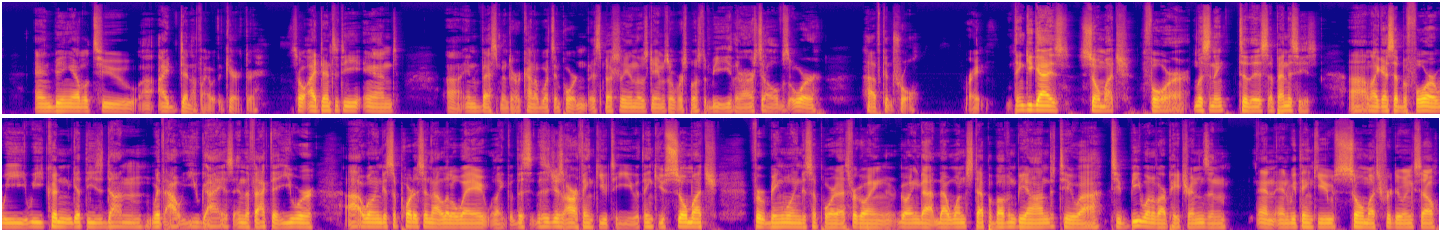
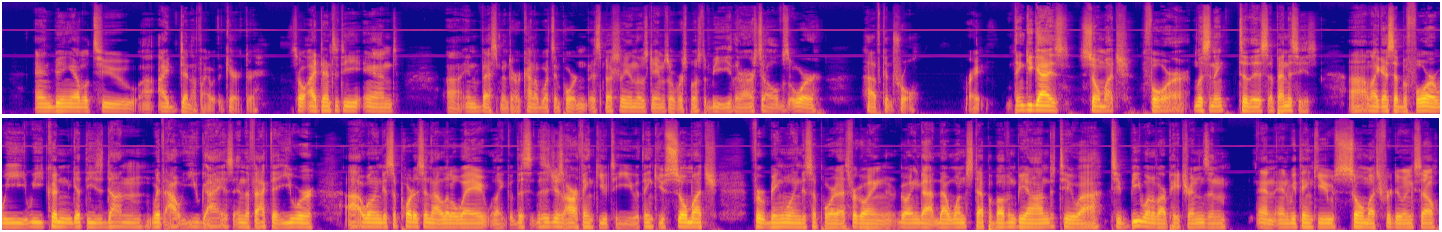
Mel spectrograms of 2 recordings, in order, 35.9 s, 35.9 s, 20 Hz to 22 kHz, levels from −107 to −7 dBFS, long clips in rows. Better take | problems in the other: first | high-pitched whine; faint; throughout; 9 kHz, 35 dB below the speech

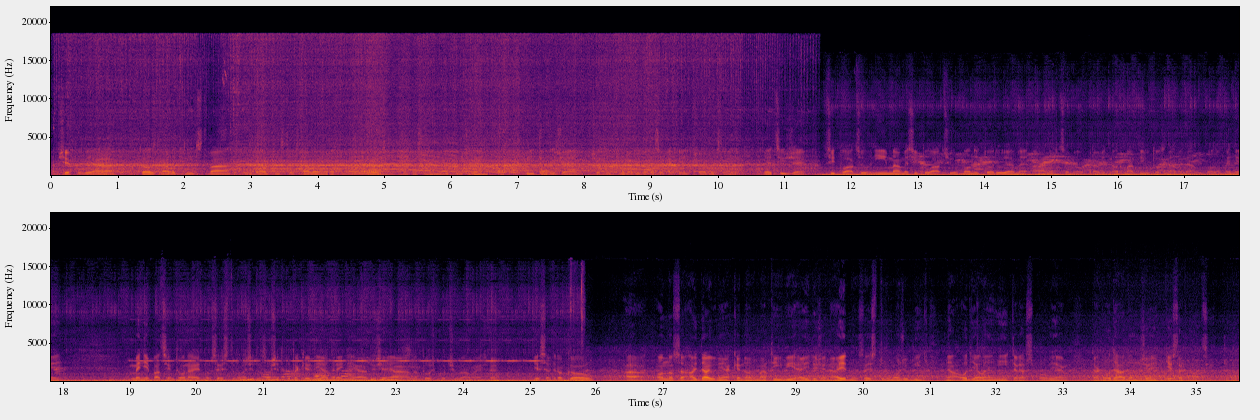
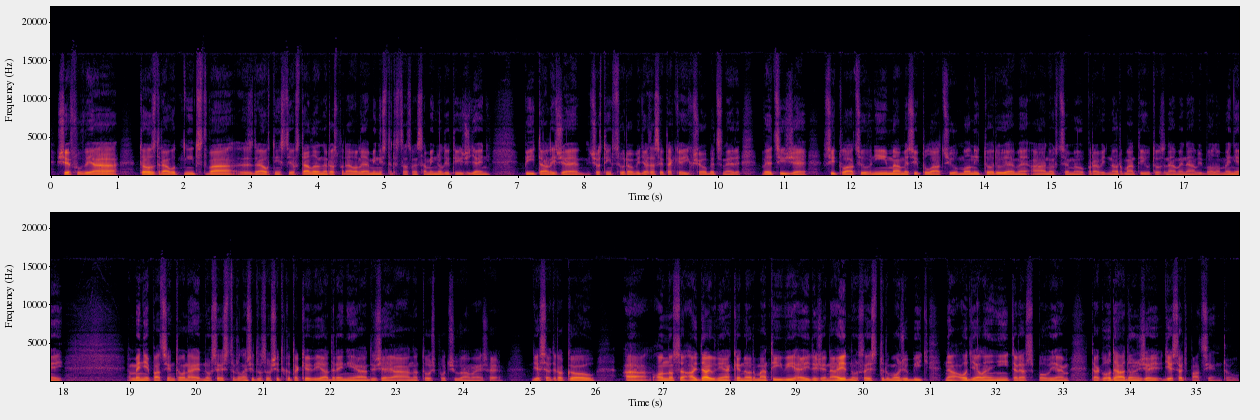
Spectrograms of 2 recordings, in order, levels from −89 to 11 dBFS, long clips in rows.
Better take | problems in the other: second | traffic noise; very loud; throughout; 2 dB above the speech

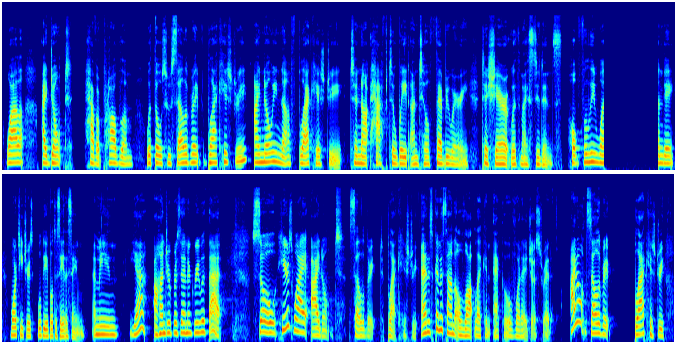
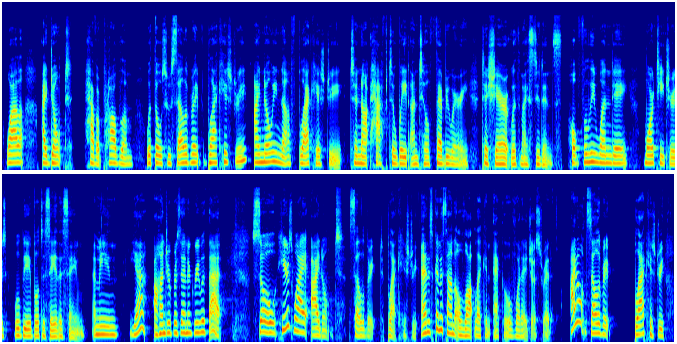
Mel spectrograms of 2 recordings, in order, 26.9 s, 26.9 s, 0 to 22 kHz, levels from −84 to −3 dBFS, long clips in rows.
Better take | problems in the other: second | audio freezing; at 12 s for 1 s

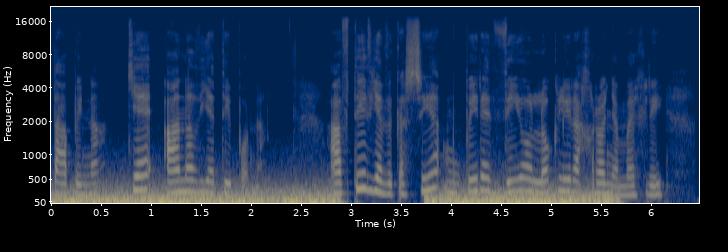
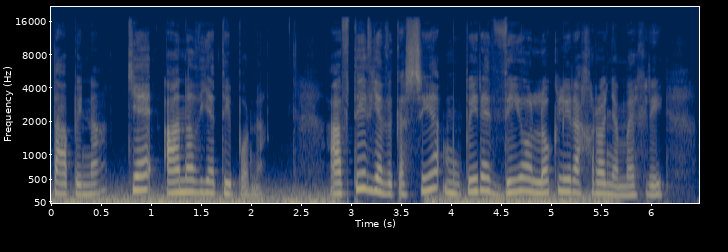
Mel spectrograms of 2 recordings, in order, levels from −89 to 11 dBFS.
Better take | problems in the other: second | low rumble; loud; until 3 s and from 3.5 to 5.5 s; 6 dB below the speech; faint in the second

